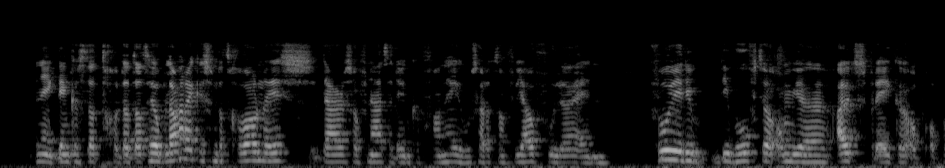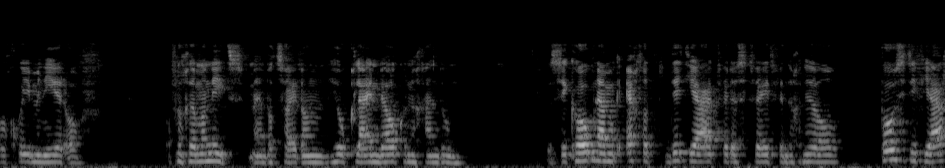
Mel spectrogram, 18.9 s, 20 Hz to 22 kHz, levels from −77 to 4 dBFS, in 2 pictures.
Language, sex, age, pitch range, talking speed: Dutch, female, 20-39, 160-185 Hz, 240 wpm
